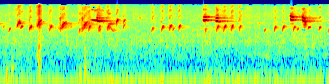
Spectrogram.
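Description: A goldfinch sings a fast, tinkling run of high twittering notes and bright trills in repeated bursts, with thin, sharp whistles mixed in.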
